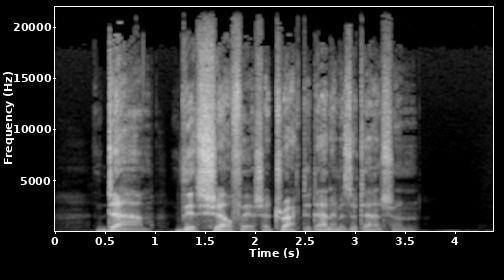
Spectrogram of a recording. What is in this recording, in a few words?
Voice Monolog; We Are the Dwarves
